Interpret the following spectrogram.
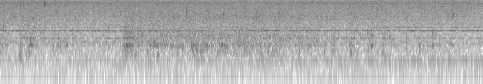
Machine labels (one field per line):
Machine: pump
